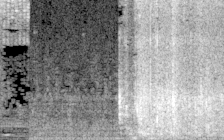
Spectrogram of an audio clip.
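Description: A hooked catfish on a bankline thrashing at the surface beside a boat, water splashing hard in surges starting about a second in, over a steady low hum.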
